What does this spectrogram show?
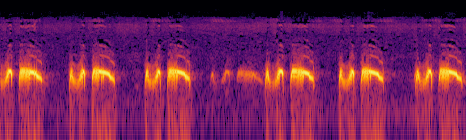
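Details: Spotted dove luring calls: paired short coos leading into a longer descending coo, repeated steadily, with a quieter low cooing phrase in a pause.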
